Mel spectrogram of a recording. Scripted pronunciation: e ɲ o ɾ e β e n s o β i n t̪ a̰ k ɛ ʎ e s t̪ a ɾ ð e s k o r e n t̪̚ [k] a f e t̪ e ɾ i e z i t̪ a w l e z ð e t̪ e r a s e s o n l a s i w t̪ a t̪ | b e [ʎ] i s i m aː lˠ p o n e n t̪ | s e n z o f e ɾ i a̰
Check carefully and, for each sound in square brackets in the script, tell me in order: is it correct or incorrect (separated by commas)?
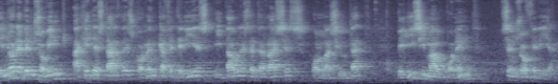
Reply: correct, correct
